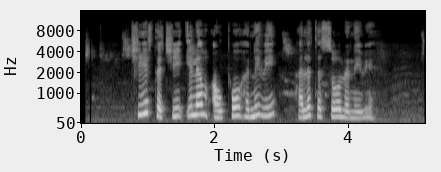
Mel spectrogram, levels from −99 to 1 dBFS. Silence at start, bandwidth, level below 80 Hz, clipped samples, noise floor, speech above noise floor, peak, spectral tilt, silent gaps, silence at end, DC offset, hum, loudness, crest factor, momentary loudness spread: 0.1 s; 11 kHz; -74 dBFS; under 0.1%; -58 dBFS; 33 dB; -10 dBFS; -4.5 dB/octave; none; 0.75 s; under 0.1%; none; -26 LUFS; 16 dB; 11 LU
